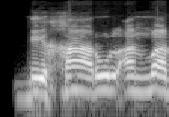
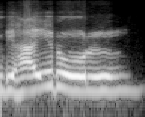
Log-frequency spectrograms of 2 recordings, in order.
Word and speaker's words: Biharul Anwar: Ya, Biharul Anwar, bukan Bihairul.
